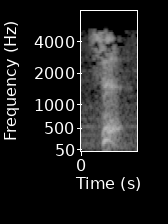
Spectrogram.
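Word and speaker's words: si (四): On account it's pronounced si, which sounds like the Chinese word for death, si.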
